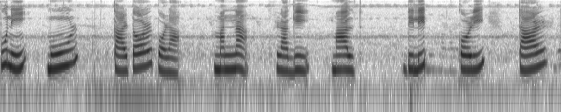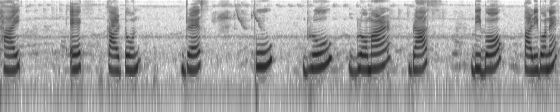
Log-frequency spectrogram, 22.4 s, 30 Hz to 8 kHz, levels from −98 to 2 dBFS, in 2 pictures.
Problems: constant background noise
